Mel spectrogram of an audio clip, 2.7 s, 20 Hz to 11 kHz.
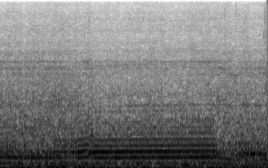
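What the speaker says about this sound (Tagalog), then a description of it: "medyo nagta-throttle ako ng konti, in-open yung throttle, and then sabay na clutch lever, saka downshift" A remapped Kawasaki motorcycle, Z900 or Vulcan S, gets a quick throttle blip during a downshift, the engine note rising then settling in a continuous close rumble.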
